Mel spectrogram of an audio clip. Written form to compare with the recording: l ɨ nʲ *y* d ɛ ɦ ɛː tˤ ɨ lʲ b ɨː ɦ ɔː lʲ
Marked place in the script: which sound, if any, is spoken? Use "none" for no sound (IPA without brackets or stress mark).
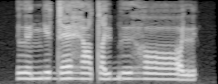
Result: ɨ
